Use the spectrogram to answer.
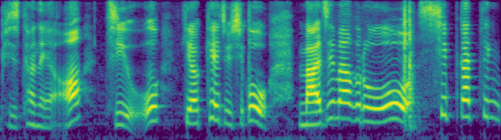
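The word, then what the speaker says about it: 九: 중요하다는 이유를 여러분들께 알려 드릴 거예요 자 구는 지우 하시면 되세요 자 지우 같은 경우는 뱀이랑 좀 비슷하네요 지우 기억해 주시고 마지막으로 10 같은 경우는 두 가지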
